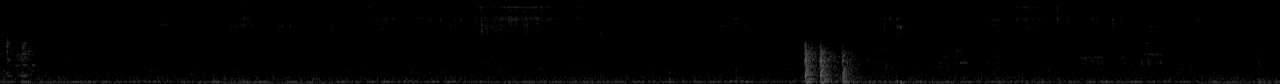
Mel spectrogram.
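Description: Faint sizzle of a paratha frying on a flat tawa griddle as it is brushed with oil. A few sharp clicks about eight seconds in are the loudest moment.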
